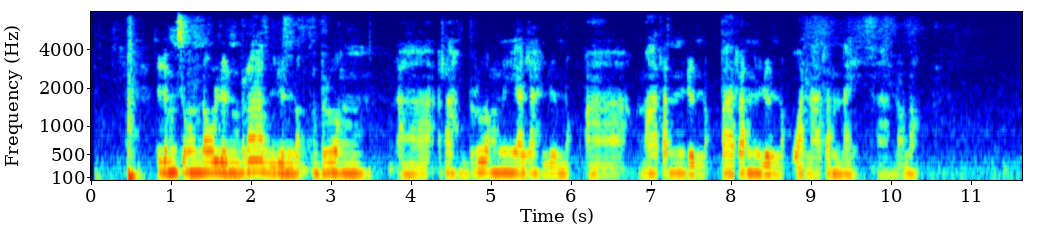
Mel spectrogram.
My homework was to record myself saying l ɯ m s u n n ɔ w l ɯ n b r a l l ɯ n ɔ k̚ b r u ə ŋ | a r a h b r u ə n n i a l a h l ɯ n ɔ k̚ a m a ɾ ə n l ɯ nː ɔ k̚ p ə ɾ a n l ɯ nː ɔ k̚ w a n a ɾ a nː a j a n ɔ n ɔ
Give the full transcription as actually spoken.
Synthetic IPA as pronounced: l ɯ m s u ŋ n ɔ w l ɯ n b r a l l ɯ n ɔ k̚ b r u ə ŋ | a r a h b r u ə ŋ n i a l a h l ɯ n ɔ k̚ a m a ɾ a n l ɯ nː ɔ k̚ p a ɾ a n l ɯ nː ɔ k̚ w a n a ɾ a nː a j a n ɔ n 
